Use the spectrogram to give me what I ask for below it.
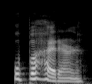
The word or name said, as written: उपहरण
